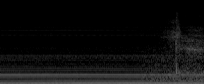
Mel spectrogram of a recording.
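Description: Faint, steady electrical mains hum, a low buzz with a stack of overtones, carried on the broadcast audio.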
